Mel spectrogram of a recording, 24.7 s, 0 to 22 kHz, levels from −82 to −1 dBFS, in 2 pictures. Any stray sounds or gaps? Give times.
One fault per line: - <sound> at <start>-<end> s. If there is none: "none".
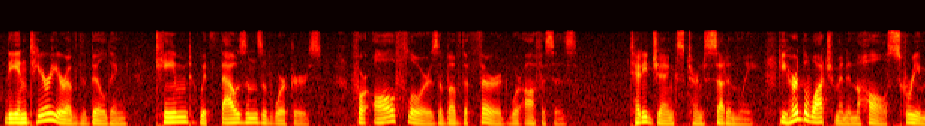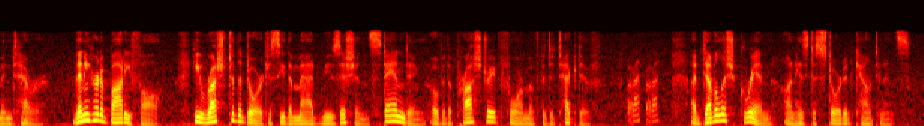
- laugh at 20.7-21.1 s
